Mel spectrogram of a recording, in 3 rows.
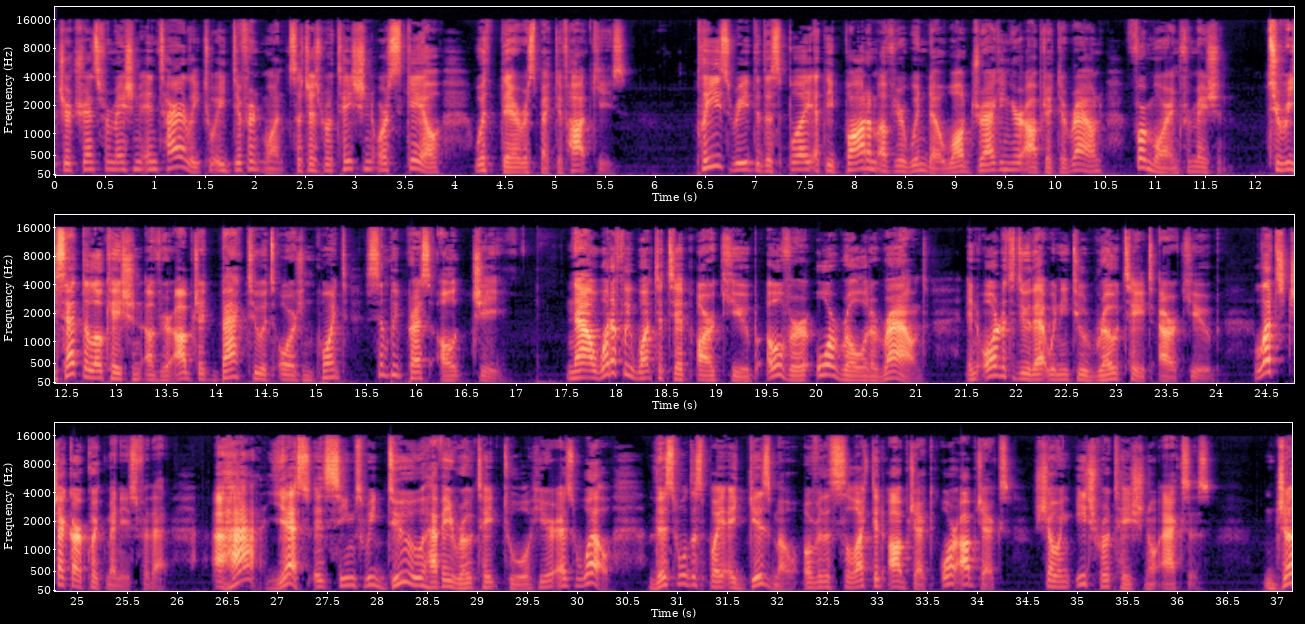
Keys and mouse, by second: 10.8 g, 15.5 alt+g, 30.0 click.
